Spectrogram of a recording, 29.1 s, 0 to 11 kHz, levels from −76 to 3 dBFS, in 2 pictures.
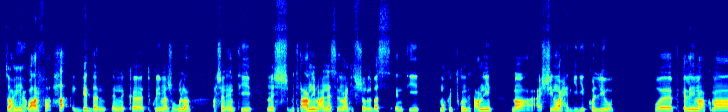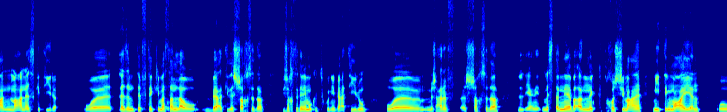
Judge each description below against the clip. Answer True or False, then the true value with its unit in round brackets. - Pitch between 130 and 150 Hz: True (135 Hz)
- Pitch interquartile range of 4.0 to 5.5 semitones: False (3.1 semitones)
